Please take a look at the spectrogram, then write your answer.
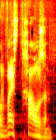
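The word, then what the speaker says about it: Oosthuizen: Тяжелые были какие-то вот такие ощущения, очень мы волновались, переживали, потому что Томас Остхейзен, да, вот так верно звучит его фамилия, ну, она в разных транскрипциях. – Правильно, как он сказал сам, что Вестхаузен. – Вестхаузен. – Вестхаузен, я тоже читал, но правильно говорит, что так, Вестхаузен.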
